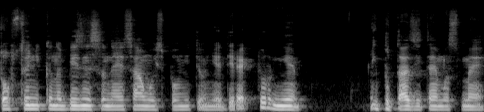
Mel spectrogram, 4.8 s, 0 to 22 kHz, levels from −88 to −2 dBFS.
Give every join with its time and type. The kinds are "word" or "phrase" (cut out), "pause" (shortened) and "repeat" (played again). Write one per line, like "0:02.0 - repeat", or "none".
none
